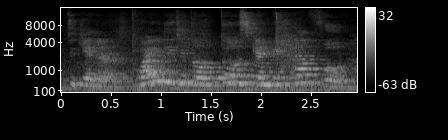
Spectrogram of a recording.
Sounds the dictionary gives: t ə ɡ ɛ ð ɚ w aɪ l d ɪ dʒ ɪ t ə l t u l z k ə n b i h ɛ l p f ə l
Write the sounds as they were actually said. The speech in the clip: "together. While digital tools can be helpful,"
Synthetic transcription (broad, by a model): t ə ɡ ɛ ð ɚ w aɪ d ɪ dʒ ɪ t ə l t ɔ z k ə n b i h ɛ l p f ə l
